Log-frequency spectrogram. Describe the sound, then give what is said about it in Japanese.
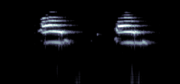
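A small cat meows twice. Each call is high, thin and about half a second long, with silence between them. “小さな猫の鳴き声だ。”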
